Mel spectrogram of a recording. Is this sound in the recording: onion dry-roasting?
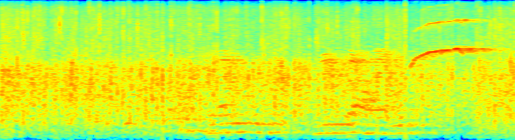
no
